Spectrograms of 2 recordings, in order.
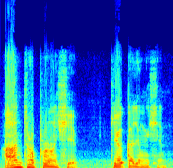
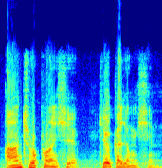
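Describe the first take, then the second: No difference in how they are said.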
